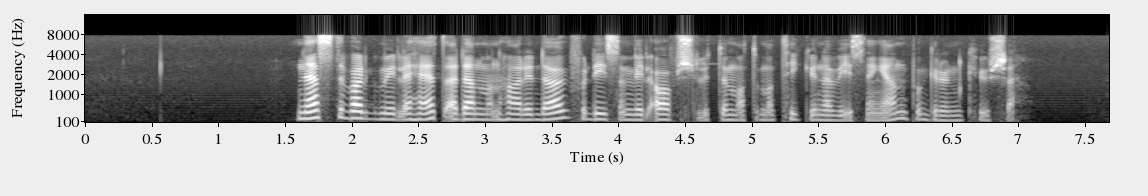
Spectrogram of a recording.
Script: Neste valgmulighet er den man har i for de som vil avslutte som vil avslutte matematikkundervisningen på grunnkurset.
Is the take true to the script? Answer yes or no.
no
